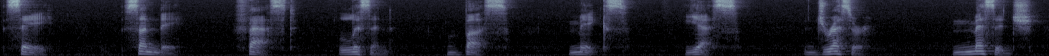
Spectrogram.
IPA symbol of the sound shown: s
